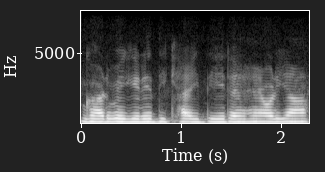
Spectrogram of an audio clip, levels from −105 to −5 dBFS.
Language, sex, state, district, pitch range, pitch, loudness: Hindi, female, Uttar Pradesh, Gorakhpur, 205-210 Hz, 205 Hz, -15 LUFS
